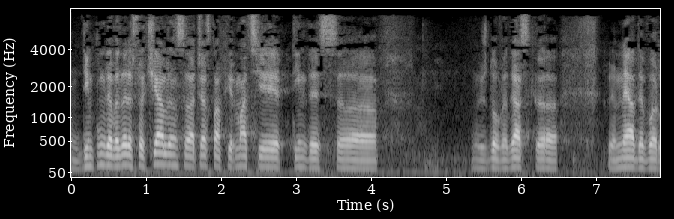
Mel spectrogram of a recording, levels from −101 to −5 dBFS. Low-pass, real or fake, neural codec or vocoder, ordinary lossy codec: 7.2 kHz; fake; codec, 16 kHz, 8 kbps, FunCodec, trained on LibriTTS, 25 frames a second; MP3, 32 kbps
